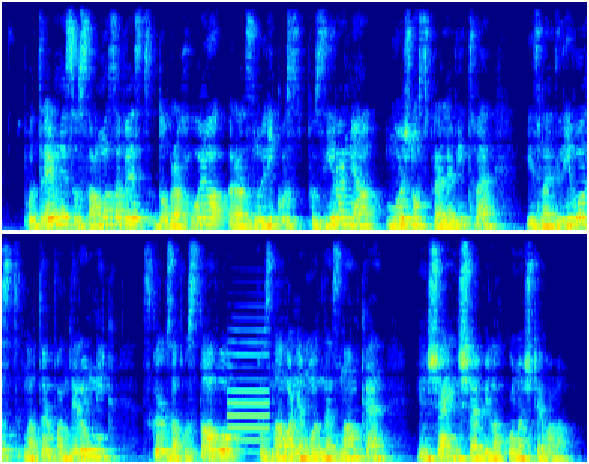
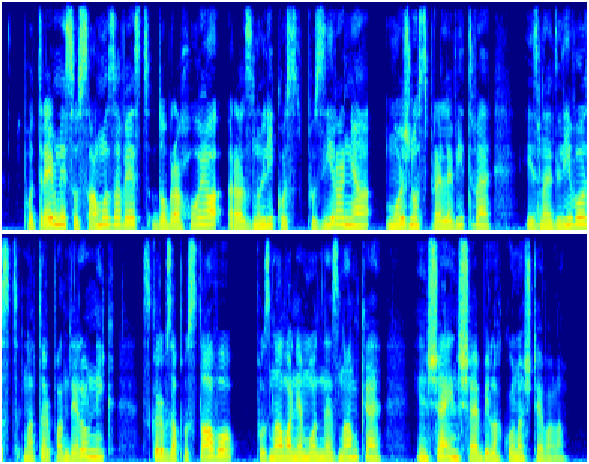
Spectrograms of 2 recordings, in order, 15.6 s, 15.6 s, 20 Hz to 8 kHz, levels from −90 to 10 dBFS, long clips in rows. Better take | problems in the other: second | background sound (Wind instrument, woodwind instrument); 14 dB below the speech // room echo; dies away in 1 s

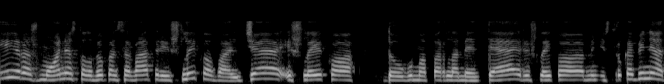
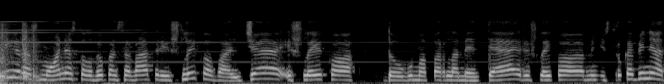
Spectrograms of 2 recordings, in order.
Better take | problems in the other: first | background sound (Bird vocalization, bird call, bird song / Telephone); 13 dB below the speech

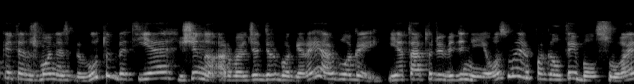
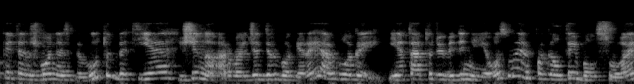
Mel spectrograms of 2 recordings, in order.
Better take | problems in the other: first | room echo; dies away in 0.2 s

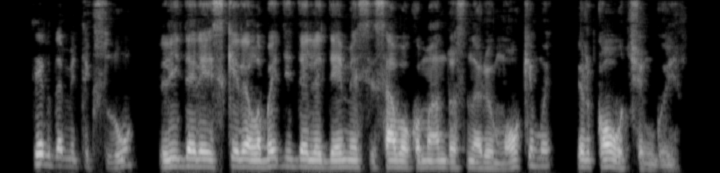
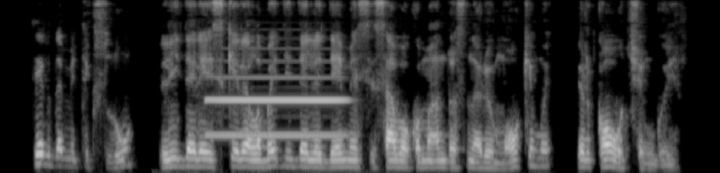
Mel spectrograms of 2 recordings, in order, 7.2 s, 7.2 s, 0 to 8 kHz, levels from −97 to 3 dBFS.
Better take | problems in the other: first | background sound (Wind instrument, woodwind instrument); 1 dB above the speech

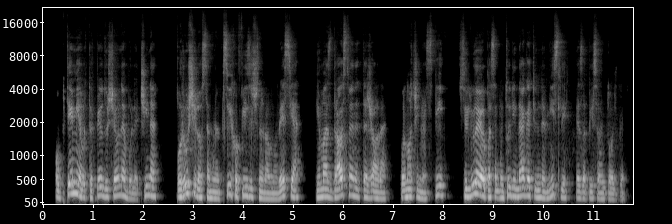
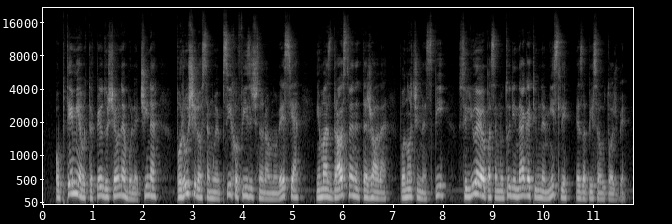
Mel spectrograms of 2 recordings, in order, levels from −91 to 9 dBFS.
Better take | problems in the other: second | noise reduction (neural mask model Resemble Enhance denoiser)

